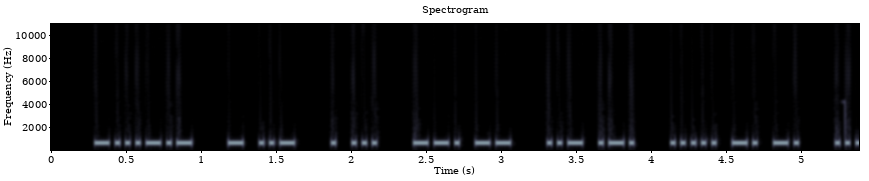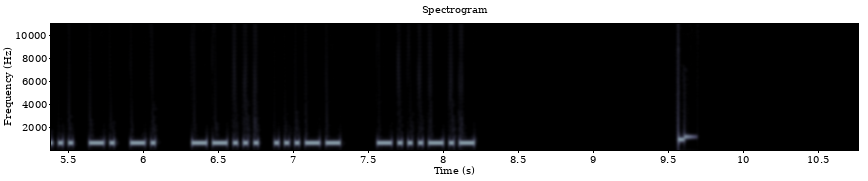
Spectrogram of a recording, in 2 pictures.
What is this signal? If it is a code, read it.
Morse code, heard as a keyed tone, about 36 wpm, 650 Hz. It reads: <BK> TU ES GM UR 5NN 5NN 73 <BK>
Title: SOTA QSO Practice 35wpm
